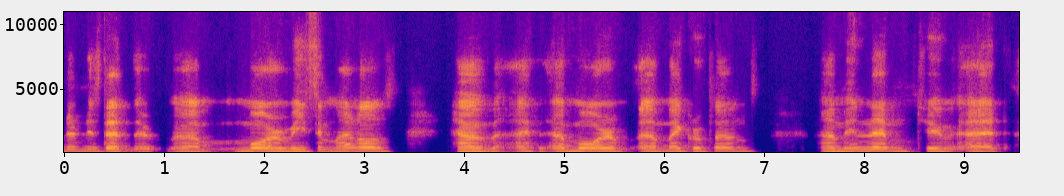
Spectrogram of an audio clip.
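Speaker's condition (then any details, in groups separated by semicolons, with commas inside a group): Ataxia; falls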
